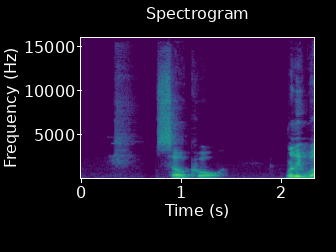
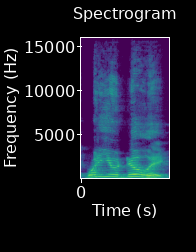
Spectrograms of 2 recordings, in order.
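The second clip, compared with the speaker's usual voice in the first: high, louder, incredulous yelp; mock indignation; 11 semitones higher, 5 dB louder than usual. Ashley to Jean who just shot at him, mock indignant. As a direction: imitate someone startled and protesting. Acted comedy quarrel after shot.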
